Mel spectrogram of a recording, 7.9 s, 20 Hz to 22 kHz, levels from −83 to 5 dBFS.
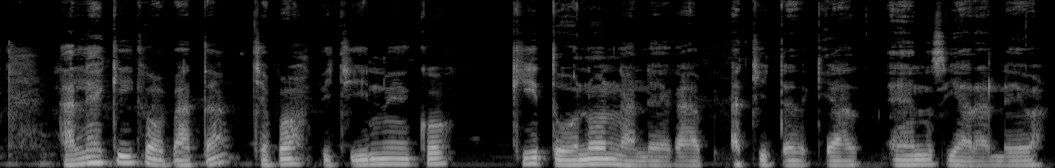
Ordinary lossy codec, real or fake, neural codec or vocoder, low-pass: none; real; none; none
